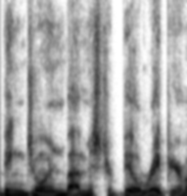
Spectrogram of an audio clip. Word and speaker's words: Rapier: Bill Rapier. Am I pronouncing your last name correctly? You are. That's correct.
